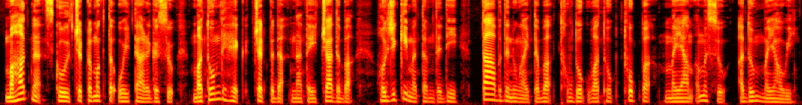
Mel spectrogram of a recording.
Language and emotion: Manipuri, neutral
